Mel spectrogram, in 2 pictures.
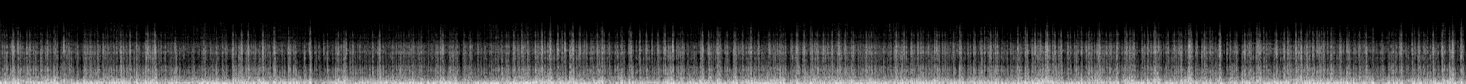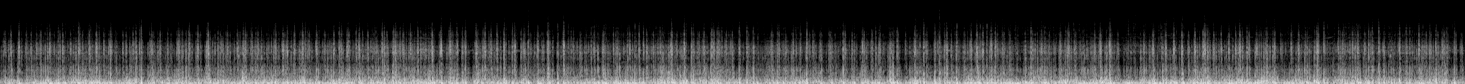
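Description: Power Wheels ride-on toy car driving over concrete and cracked pavement: a loud, steady drone from its drive, with the hard wheels rumbling on the rough surface.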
